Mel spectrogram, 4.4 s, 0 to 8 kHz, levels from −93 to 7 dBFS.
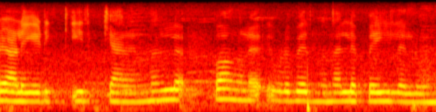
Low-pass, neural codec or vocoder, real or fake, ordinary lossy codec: none; none; real; none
